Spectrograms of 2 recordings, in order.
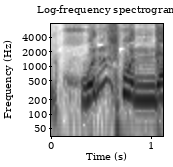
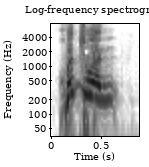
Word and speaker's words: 珲春: 嗨，我的这个老母亲呢，她了人家是吉林珲春的。那位说读错了，那字儿念灰，我知道。但是在我老家，那嘎的，哈哈，东北人的发音，就是念珲。珲春，跟大伙说一声啊，这个哎来了，谁来了？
